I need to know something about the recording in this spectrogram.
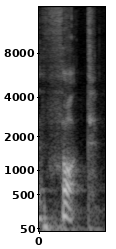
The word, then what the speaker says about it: thought: Igual, por exemplo, o verbo think, o passado dele é thought. Você não pronuncia o GH aí no meio desse verbo.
